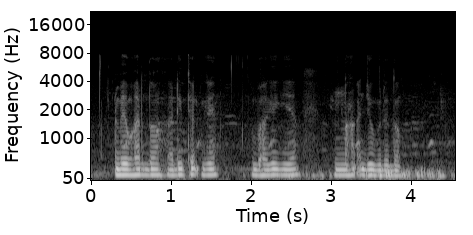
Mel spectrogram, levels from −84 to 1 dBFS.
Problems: constant background noise, background conversations at intervals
